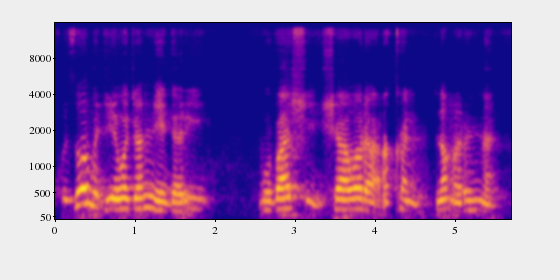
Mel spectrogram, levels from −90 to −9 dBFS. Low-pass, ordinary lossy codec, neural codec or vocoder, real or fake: 14.4 kHz; none; codec, 44.1 kHz, 2.6 kbps, DAC; fake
